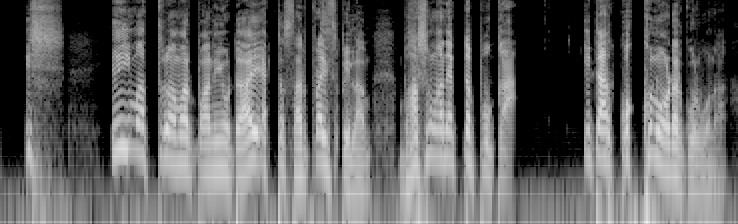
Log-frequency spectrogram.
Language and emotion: Bengali, disgusted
